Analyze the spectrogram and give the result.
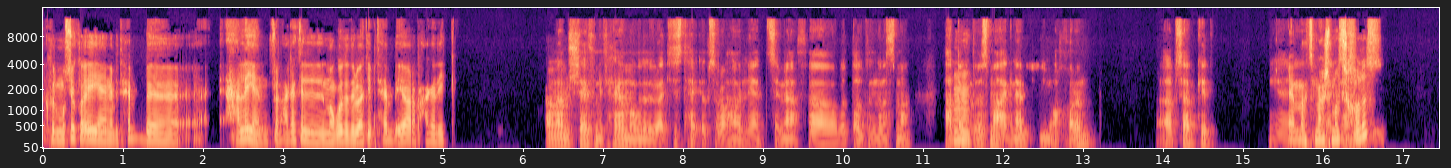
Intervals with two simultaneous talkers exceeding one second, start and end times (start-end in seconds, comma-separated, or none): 15.6-16.8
